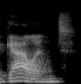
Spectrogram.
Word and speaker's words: Gallant: yeah it's fun yeah that's great is it Galant is it how do you say it well I mean I was saying the Gallant Gallant yeah that's right Gallant but but I think you're pronounced you're pronouncing the the that musical uh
